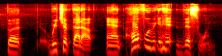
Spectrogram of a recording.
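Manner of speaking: ordinary talk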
